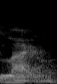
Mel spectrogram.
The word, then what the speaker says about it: Lisle: So in case you can't, figure out how Lisle is pronounced, it's Lyle, like Lyle.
